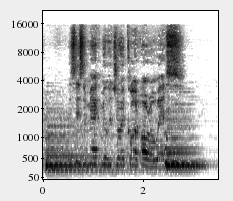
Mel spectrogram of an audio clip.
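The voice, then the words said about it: Announcer-style radio voice. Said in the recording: “That was my perfect radio voice for you guys.”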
